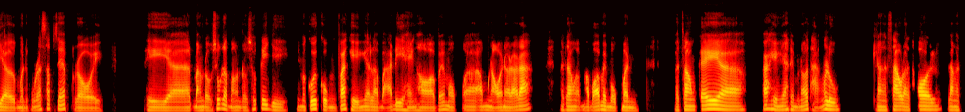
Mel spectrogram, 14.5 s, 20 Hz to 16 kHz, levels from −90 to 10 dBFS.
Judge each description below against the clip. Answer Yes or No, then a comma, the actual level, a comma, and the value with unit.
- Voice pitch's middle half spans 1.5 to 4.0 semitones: Yes, average, 3.3 semitones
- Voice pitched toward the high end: No, low, 105 Hz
